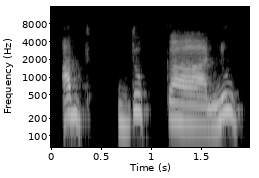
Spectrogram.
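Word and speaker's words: الدُّكَّانُ: হ্যাঁ, আর আল যদি না থাকতো তাহলে এটার উচ্চারণটা কি হতো? দুকানু। অ্যাকচুয়ালি দুকানুন হতো। দালের উপরে পেশ, কাফের উপরে সাদ্দা দিয়ে জবর, আর নুনের উপর দুই পেশ, এইটা হইতো আল না থাকলে দুকানুন। কিন্তু আল দেওয়াতে আদ, আদ দুকানু হয়ে গেল, দ্য শপ।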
